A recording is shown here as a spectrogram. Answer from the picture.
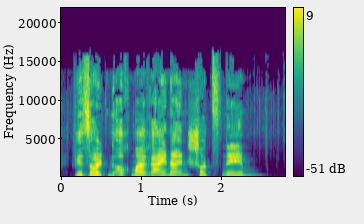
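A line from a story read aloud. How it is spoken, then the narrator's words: Calling out. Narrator (German): rief Gesine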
